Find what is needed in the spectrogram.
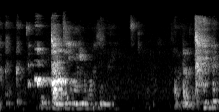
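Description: Baby macaque whimpering in a short, wavering cry about a second in.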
